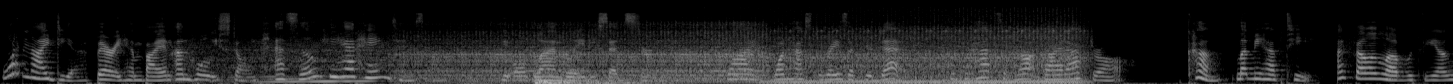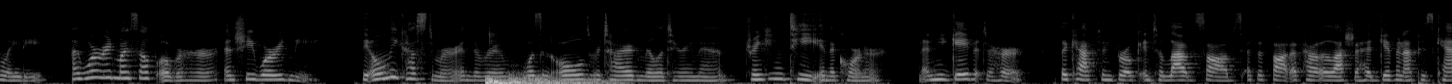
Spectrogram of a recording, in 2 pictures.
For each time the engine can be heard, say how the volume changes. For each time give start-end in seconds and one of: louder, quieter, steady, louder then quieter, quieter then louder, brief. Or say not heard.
1.6-10.9 louder.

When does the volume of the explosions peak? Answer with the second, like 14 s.
20 s.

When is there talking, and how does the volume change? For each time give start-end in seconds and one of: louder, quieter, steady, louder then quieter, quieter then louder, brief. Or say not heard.
0.0-29.0 steady.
